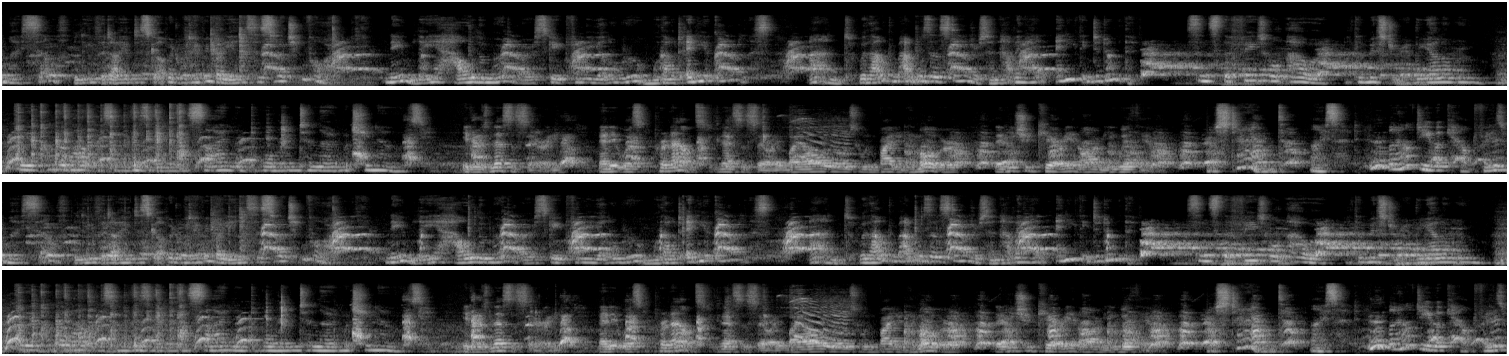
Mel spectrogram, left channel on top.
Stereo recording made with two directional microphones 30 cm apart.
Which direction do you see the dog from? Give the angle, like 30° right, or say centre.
60° right.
